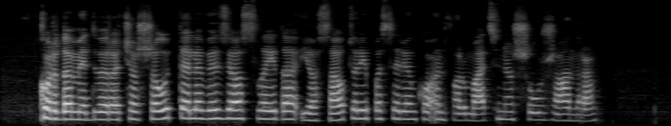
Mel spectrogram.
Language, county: Lithuanian, Alytus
